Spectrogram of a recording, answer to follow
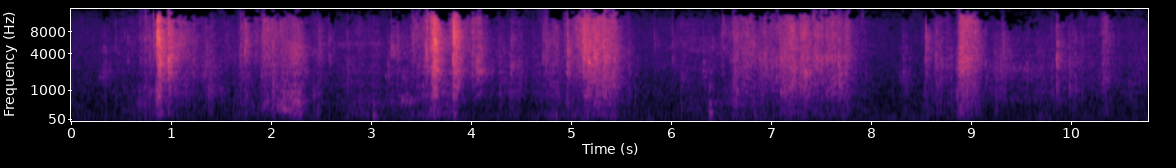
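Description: Wrapping paper on a gift box rustling and tearing in irregular short bursts as the box is unwrapped.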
